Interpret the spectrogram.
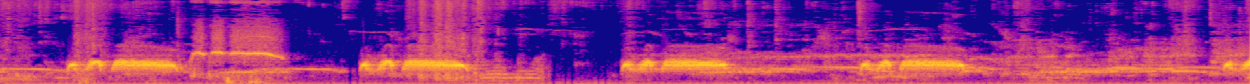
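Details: At a breeding facility in Vân Hòa, Ba Vì, Vietnam, caged spotted doves repeat mellow, throaty coo phrases about every two seconds, each with a stuttered start and a drawn-out middle note. A higher slurred note sounds between them.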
